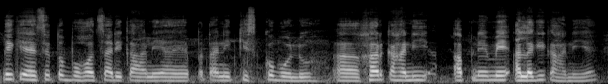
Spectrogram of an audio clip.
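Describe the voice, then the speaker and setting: A woman who rescues trafficked girls tells stories in an interview, earnest and halting, often restarting her sentences. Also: medium pitch, fairly even intonation, a little mellow, a little hiss or hum. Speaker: anti-trafficking rescue worker. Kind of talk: storytelling interview answers.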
